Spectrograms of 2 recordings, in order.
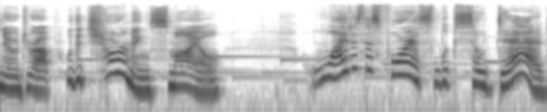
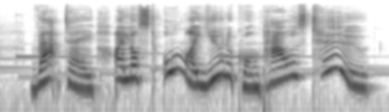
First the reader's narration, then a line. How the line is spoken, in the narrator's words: cried Snowdrop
